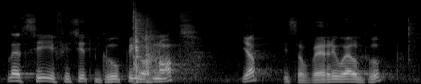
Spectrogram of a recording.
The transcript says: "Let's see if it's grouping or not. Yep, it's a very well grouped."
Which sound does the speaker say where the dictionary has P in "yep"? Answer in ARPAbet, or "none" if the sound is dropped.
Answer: P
